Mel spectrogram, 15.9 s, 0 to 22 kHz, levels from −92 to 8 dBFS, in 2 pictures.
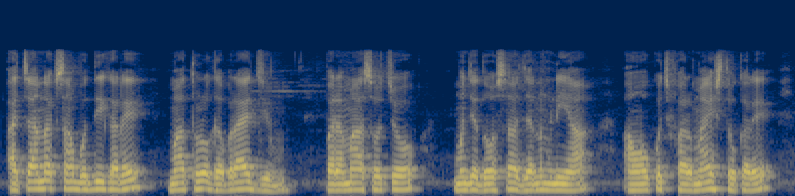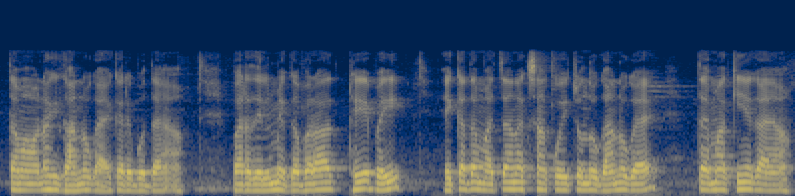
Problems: constant background noise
